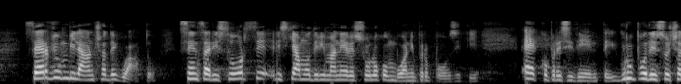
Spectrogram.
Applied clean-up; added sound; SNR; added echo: none; none; none; none.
